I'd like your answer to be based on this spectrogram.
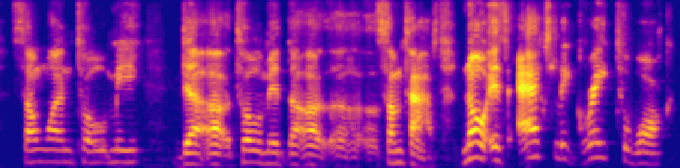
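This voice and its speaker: With an American accent, a man speaks at a fairly slow pace in a fairly high, bright, sharp voice with lively intonation. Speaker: truck driver and livestream host. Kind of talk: casual livestream talk. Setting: hotel room. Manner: subdued, not loud today; halting with many fillers.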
